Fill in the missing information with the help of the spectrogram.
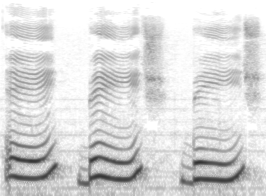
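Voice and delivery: "إي" alone, then "بيج" with that e; "بيج" twice, vowel held; EI as open e. Shown as a demonstration. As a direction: say French "بيج" with long e, zh ending. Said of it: "متبوع بحرف الإي بيتنطق إي".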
